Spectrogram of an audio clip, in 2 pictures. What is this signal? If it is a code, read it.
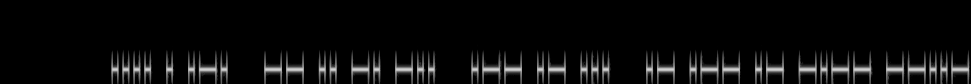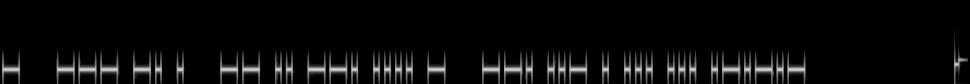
Morse code, heard as a keyed tone, about 22 wpm, 700 Hz. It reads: HER MIND WAS AWAY, ONE MIGHT GUESS.
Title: Sentences from Top 1500 Words 22wpm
